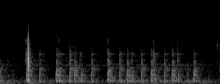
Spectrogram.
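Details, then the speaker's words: Customer vehicle with brakes and calipers fine: dull clunks, about five a second, as the shaft is worked by hand on both sides, heard muffled in the cab as the suspension moves. Worn-out CV shafts. "And what that is is the CV shafts are just worn flat out."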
